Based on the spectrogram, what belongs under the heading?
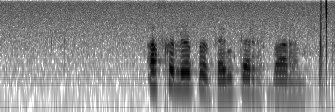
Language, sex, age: Afrikaans, male, 19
